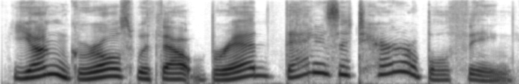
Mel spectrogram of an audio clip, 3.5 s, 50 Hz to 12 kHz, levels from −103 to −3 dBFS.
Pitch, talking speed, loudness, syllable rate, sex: 255 Hz, 140 wpm, -18 LUFS, 3.8 syllables/s, female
